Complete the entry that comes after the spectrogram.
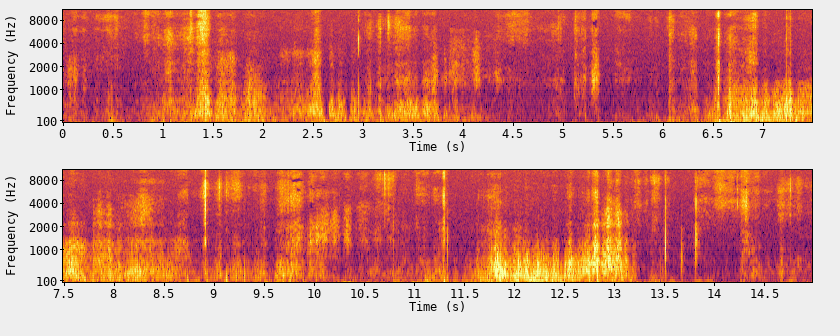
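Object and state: Plastic contact lens case.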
